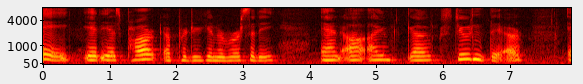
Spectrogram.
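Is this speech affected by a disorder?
Yes: cerebral palsy; wheelchair user.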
